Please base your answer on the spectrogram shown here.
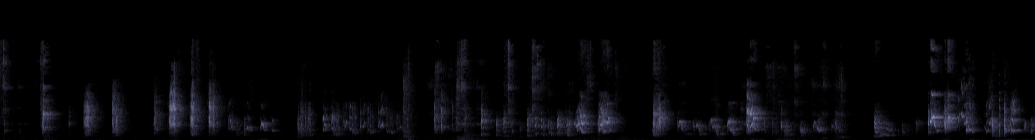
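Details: Domestic budgerigars in a room give continuous scratchy warbling chatter, made of fast buzzy chirps run together in long phrases, broken by short silences and a faint low hum.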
